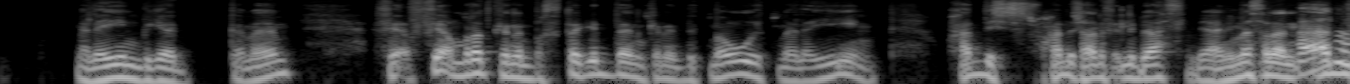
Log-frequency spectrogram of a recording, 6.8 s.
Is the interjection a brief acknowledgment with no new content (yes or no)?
no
